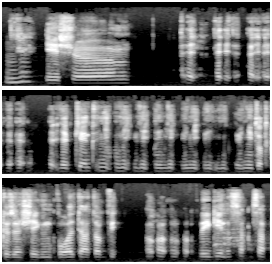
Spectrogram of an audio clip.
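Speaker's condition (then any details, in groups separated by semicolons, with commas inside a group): Stuttering; present since birth, will not go away; disfluencies audible during this interview; worse when nervous, very happy, with strangers, often more with close acquaintances; repeated sounds, blocks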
